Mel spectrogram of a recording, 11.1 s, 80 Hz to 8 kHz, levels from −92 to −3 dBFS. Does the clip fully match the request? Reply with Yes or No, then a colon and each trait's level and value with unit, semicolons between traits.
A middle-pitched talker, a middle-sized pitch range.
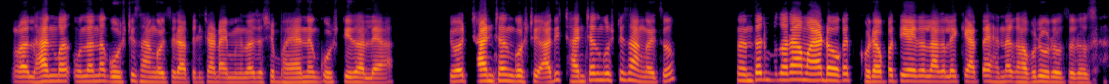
Yes: medium, 180 Hz; average, 3.2 semitones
